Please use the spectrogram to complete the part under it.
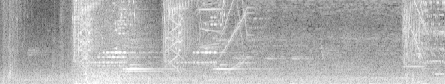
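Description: A soft chime rings as an item is picked up.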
